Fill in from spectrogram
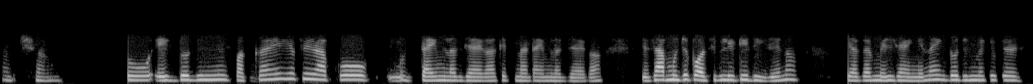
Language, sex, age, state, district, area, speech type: Urdu, female, 30-45, Delhi, North East Delhi, urban, conversation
